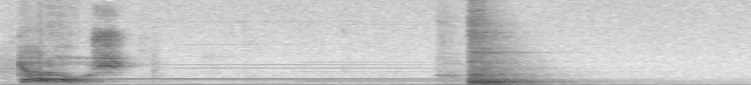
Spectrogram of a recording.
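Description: An elevator chime rings with a few soft tones.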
